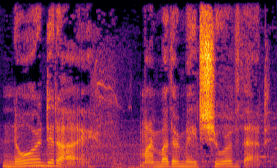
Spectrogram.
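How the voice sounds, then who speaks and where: Game lead: reserved demon hunter, formal measured diction, raised male pitch, music underneath. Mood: sincere, reserved. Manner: formal, measured, few contractions. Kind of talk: video game cutscene acting.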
